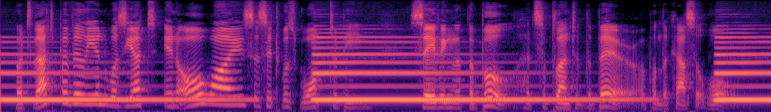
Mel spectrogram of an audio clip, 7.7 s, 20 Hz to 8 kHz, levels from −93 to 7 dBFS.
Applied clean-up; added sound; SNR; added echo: none; Wind instrument, woodwind instrument; -5 dB; none.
